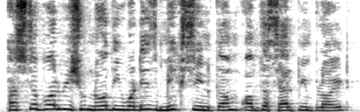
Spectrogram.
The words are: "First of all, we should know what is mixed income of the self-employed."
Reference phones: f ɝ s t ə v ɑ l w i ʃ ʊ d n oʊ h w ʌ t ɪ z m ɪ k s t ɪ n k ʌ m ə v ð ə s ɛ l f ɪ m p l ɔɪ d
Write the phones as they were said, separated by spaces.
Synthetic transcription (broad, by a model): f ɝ s t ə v ɑ l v i ʃ ʊ d n oʊ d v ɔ t ɪ z m ɪ k s t ɪ n k ʌ m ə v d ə s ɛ l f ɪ m p l ɔɪ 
